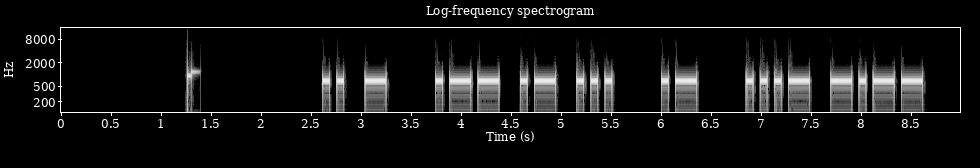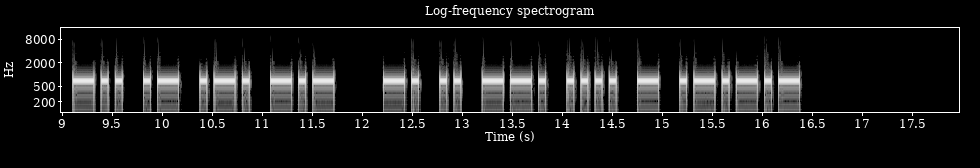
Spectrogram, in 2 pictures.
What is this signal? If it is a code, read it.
Morse code, heard as a keyed tone, about 17 wpm, 700 Hz. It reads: IT WAS A VY DARK NIGHT.
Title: Sentences from Top 500 Words and Abbreviations 17wpm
